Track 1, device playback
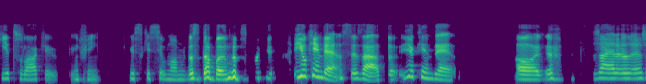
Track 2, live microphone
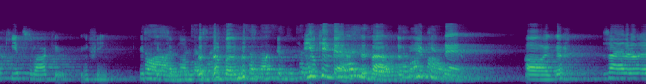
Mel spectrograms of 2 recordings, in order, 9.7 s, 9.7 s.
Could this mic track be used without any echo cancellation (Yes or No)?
No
